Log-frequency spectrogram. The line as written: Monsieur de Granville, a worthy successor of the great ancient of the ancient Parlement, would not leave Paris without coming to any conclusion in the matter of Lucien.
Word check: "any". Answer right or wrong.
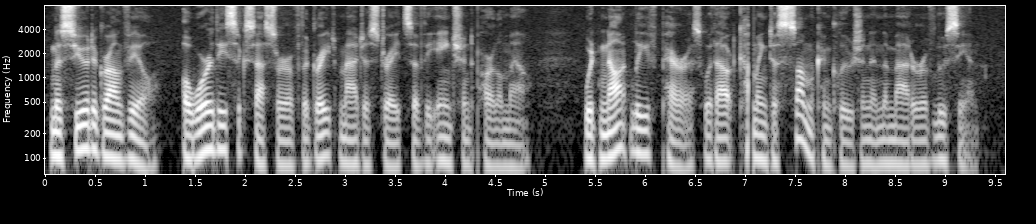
wrong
